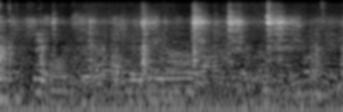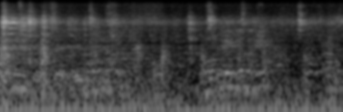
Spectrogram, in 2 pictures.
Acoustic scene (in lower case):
restaurant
